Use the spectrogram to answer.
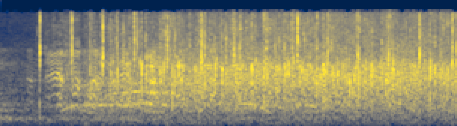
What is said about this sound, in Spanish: Eh, entonces, para nosotros es muy importante esta noche pedir un fuerte aplauso para ese, ese género, ahora tan denostado, que es el cine masculino.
